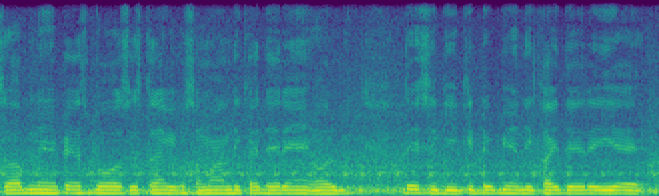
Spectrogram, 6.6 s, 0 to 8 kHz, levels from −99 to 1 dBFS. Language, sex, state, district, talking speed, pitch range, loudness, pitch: Hindi, male, Rajasthan, Bikaner, 175 wpm, 130-135 Hz, -11 LUFS, 130 Hz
